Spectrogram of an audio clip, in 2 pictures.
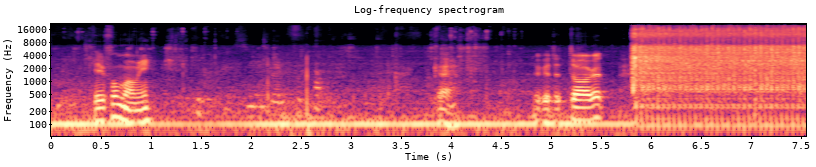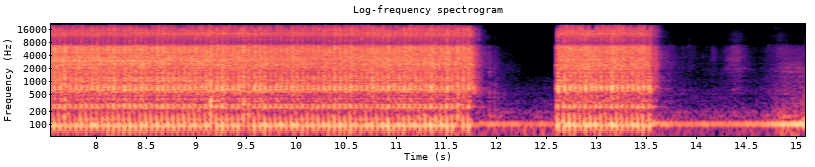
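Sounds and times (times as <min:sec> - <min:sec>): airsoft gun full auto firing: 0:05.8 - 0:12.0, 0:12.6 - 0:13.8.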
